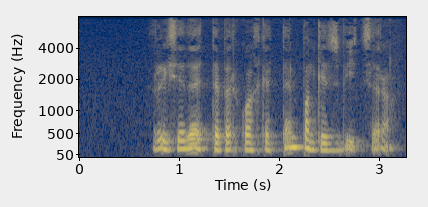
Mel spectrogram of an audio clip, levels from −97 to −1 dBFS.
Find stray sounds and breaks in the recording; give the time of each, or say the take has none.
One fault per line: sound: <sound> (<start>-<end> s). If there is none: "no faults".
no faults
